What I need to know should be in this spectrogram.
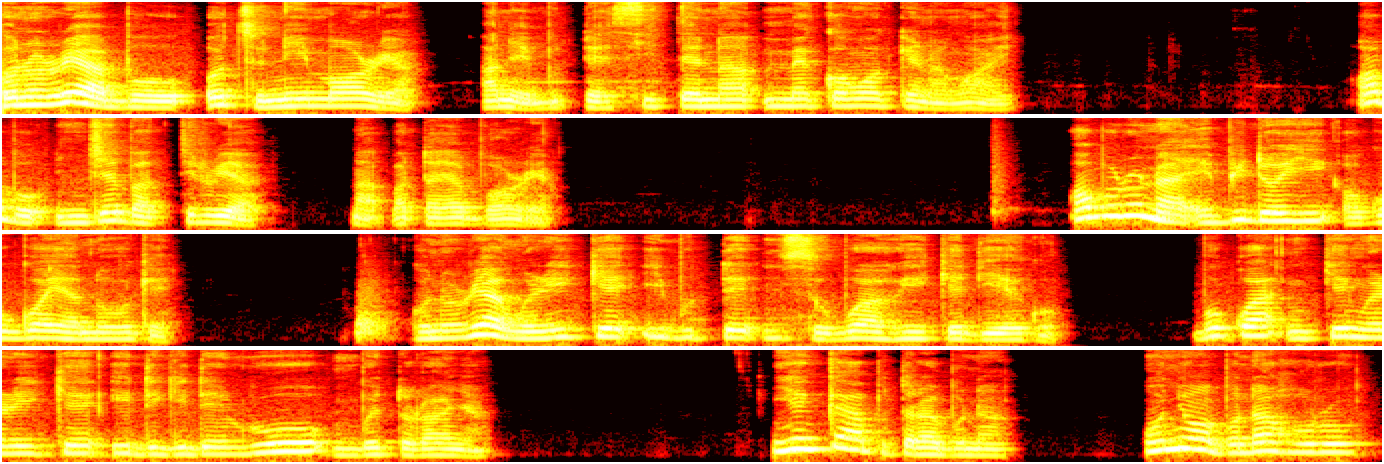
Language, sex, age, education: Igbo, male, 30-45, tertiary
